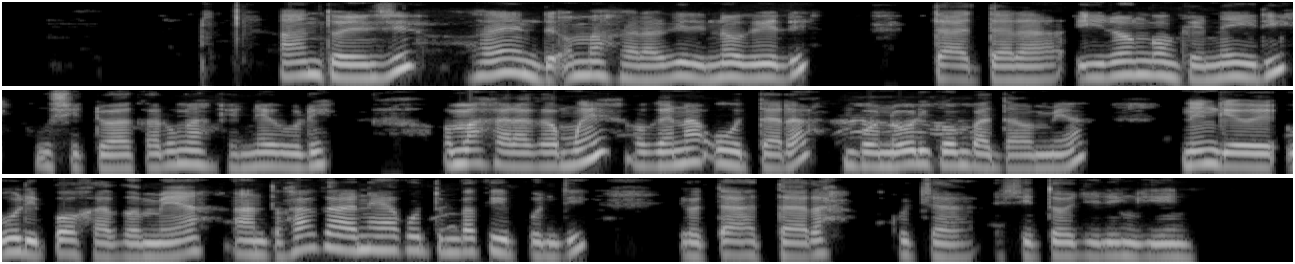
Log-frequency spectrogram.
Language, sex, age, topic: Oshiwambo, female, 25-35, agriculture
